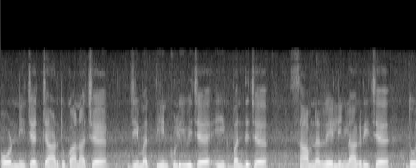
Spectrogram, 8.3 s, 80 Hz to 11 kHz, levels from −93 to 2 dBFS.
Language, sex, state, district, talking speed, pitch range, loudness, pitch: Rajasthani, female, Rajasthan, Nagaur, 145 wpm, 165-185 Hz, -14 LUFS, 170 Hz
